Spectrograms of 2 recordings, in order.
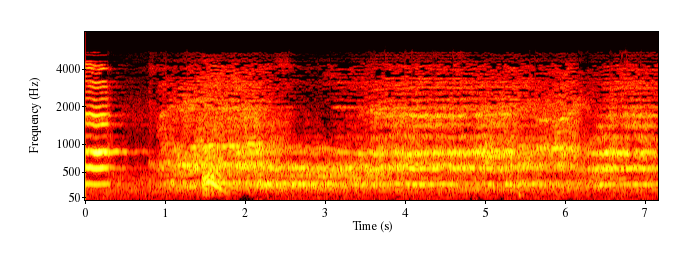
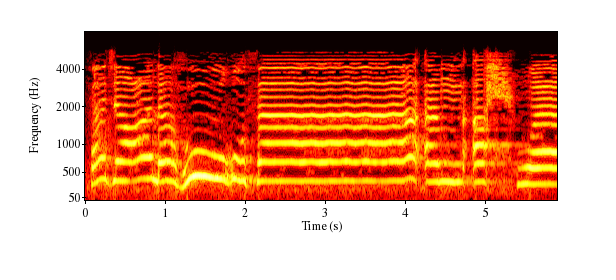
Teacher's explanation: Hu tu mad silah saghirah tidak panjang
